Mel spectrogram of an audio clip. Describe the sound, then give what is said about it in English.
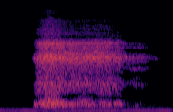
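One deep centering breath drawn in slowly, a loud, airy rush that holds for over a second before thinning into a softer tail, over a steady low hum, with no talk. “First, let's begin with a centering breath. Take an inhale”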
